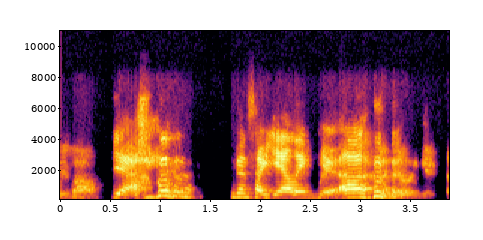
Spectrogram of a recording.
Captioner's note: chuckles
